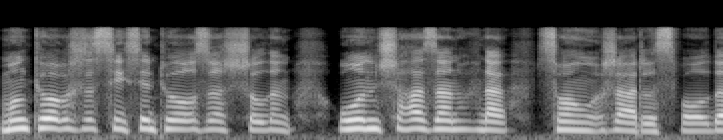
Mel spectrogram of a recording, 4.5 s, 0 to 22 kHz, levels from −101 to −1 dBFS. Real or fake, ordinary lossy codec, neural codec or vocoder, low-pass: fake; none; autoencoder, 22.05 kHz, a latent of 192 numbers a frame, VITS, trained on many speakers; none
